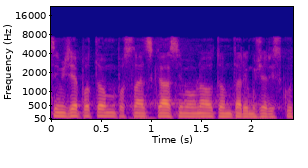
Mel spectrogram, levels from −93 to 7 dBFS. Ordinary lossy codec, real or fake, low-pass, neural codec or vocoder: MP3, 48 kbps; real; 7.2 kHz; none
